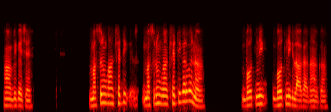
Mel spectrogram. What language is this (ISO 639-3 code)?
mai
